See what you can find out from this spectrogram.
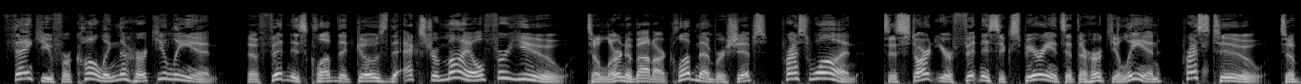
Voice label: male US telephone; uk sound studios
